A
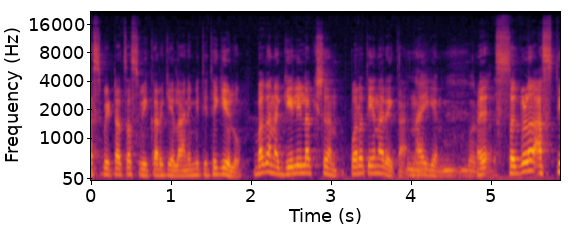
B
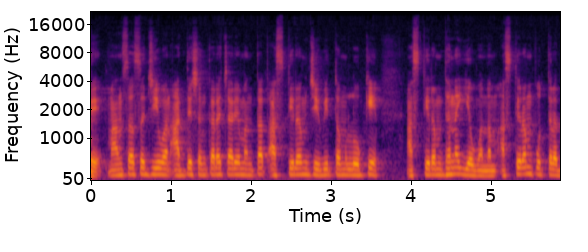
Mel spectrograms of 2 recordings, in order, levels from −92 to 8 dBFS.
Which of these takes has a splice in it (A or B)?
A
